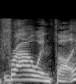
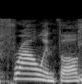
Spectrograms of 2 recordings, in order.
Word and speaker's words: Frauenthal: Did I say that right? – Frauenthal. – Frauenthal. And I've been to Germany, the Frauenthal Theater. – Yes, there you go. You nailed it.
